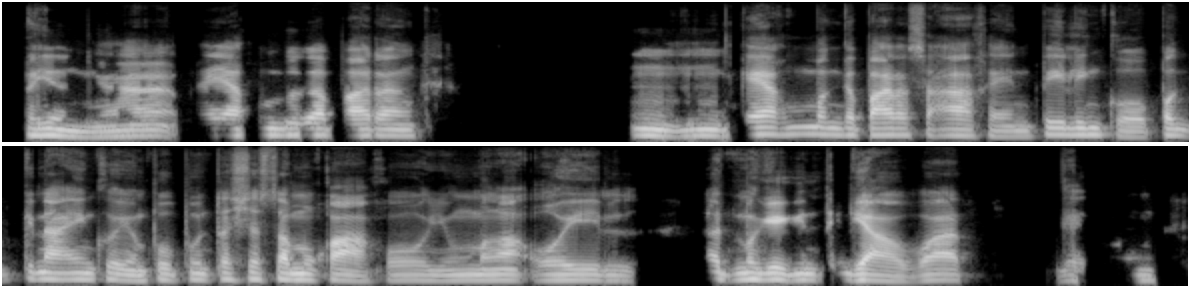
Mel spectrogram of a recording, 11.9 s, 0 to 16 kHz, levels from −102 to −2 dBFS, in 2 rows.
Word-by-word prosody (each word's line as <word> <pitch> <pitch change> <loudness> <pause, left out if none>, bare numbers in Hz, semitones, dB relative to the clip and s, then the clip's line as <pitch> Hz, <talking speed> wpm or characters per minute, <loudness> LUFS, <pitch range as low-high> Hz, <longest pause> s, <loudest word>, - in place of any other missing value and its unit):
Ayun 125 -4 +1
nga, 115 +3 0
kaya 125 0 0
kumbaga 130 0 -1
parang 120 -1 +2 1.1
mm, 120 -1 -2
kaya 140 0 +6
kumbaga 140 -2 -2
para 130 0 +4
sa 125 -1 +1
akin, 105 -3 -6
feeling 135 -1 -1
ko, 95 -3 -5
'pag 120 -2 -2
kinain 125 -2 +1
ko 125 - -4
yung 100 -3 -1
pupunta 120 +2 -4
siya 130 +2 -1
sa 125 0 +2
mukha 110 -4 +3
ko, 105 0 -6
yung 105 +1 -5
mga 110 0 0
oil, 110 -1 -3 0.4
at - - -2
magiging 120 -2 +5
tigyawat, 110 -1 +3 0.5
gano'n. 105 0 -13
115 Hz, 145 wpm, -24 LUFS, 105-125 Hz, 1.1 s, kaya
